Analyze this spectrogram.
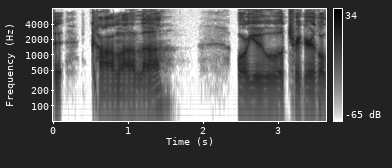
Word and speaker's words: Kamala: and it was kamala harris make sure you pronounce it kamala or you will trigger the left kamala harris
